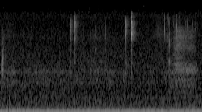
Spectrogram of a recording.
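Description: About four faint computer mouse clicks, spread out and sudden, over a steady low hum.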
